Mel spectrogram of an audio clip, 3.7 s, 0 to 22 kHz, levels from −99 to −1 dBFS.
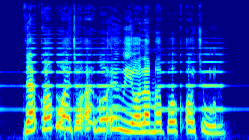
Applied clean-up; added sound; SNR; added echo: neural mask model RNNoise.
